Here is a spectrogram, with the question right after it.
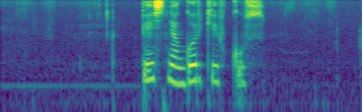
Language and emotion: Russian, neutral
